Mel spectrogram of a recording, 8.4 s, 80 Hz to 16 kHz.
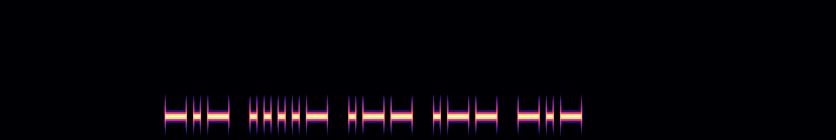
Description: Morse code, heard as a keyed tone, about 17 wpm, 700 Hz. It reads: K4WWK
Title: USA Call Signs - 5 Characters - 17wpm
